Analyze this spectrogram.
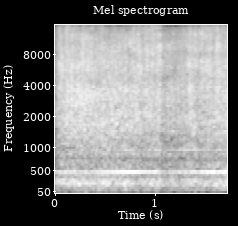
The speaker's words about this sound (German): dass sie ihre Nahrungssuche unterbrechen, wenn Motorengeräusche beispielsweise von einer Schnellfähre zu laut werden. Sie tauchen dann tiefer, flüchten vor dem Krach, tauchen noch tiefer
